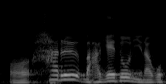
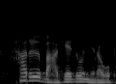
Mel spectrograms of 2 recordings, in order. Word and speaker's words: 하르마게돈: 사실 이제 성경에는 아마겟돈이라고 쓰여 있지만 이것을 하르마게돈이라고 발음하기도 합니다. 히브리어로 하르마게돈이라고 발음하기도 하는데요.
